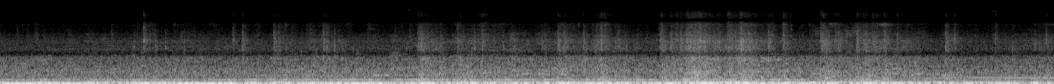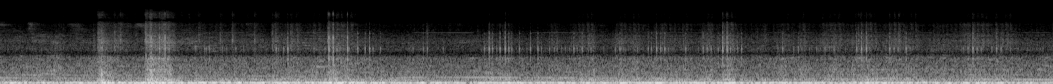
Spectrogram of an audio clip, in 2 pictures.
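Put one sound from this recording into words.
A bus engine rumbles steadily while driving along a road.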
